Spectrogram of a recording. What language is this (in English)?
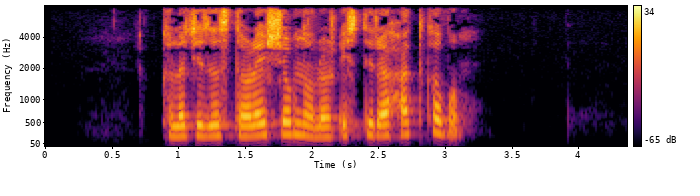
Pashto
